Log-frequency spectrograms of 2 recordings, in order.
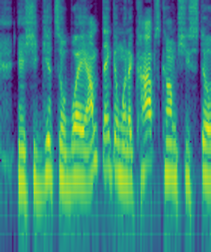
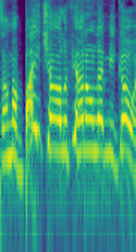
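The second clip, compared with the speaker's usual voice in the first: high, louder angry threat; imitated threat; 8 semitones higher, 4 dB louder than usual. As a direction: snarl it out as the struggling woman.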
